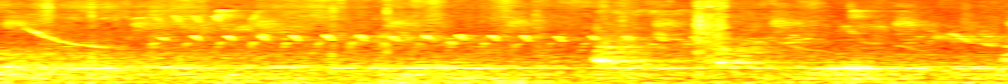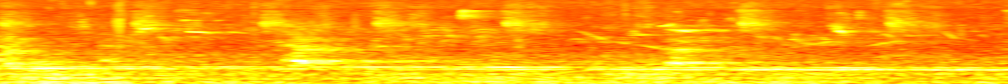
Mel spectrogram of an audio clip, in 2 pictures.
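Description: Bird calls: a quick, even run of chirps, then several short calls that slide downward in pitch, over a steady low hum.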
